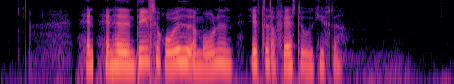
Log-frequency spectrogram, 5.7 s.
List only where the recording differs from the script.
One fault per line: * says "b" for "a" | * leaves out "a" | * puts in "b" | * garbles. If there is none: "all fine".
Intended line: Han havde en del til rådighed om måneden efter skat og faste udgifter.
* puts in "han"
* leaves out "skat"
